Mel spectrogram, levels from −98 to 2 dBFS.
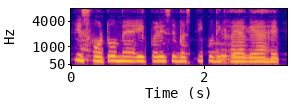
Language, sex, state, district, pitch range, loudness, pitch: Hindi, female, Jharkhand, Deoghar, 210-235 Hz, -15 LUFS, 230 Hz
